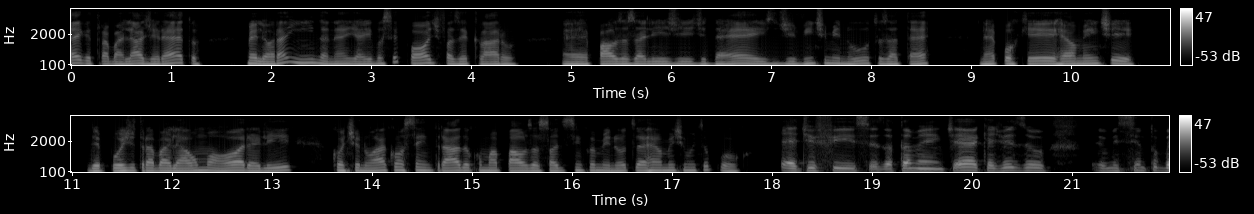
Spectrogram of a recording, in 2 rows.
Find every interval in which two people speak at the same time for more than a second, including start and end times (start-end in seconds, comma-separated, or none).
none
